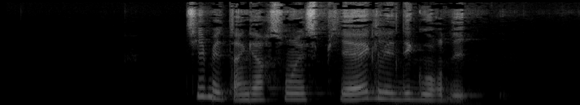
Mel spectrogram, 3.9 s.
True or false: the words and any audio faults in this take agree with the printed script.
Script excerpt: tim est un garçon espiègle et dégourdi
true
